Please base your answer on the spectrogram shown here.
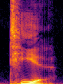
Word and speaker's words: tear: So, the one that rhymes with ear. Okay. Tear. Tear. That refers to the liquid that comes out of your eye.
